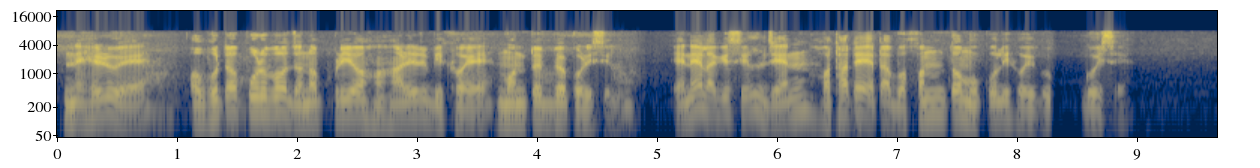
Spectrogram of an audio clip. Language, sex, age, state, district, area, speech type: Assamese, male, 18-30, Assam, Dibrugarh, rural, read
